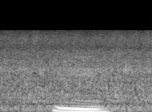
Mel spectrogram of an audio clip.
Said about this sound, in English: You can hear the stream of water on the creek. So we're next to a creek.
